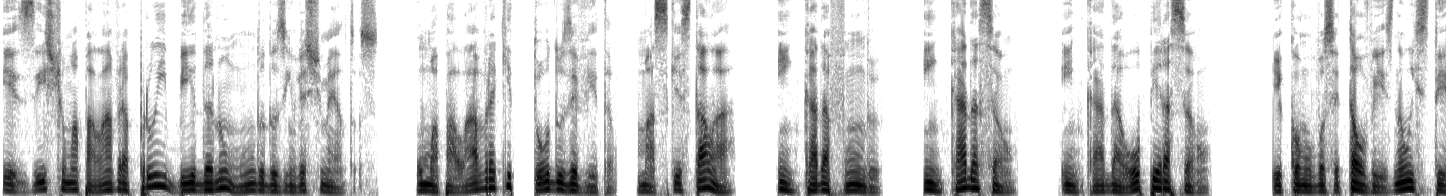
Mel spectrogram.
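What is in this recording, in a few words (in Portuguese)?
Institucional, Locutores Comerciais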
